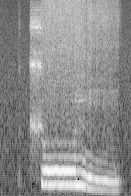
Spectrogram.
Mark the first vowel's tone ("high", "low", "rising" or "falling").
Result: high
